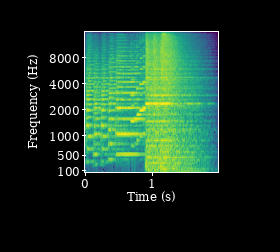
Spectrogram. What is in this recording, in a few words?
JINGLE LVUP; The Magic Nightmare; android ios mobile gamerip 2017; WHITE JINGLE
